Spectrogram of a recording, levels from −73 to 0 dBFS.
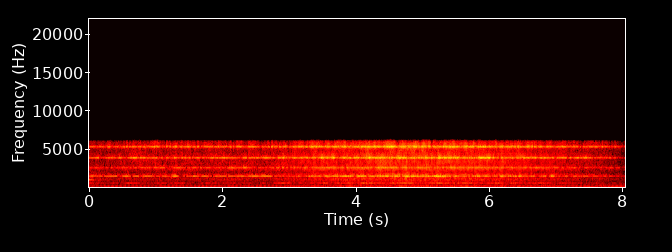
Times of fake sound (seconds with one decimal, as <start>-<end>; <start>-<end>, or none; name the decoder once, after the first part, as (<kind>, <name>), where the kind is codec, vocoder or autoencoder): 3.0-7.1 (vocoder, Vocos)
